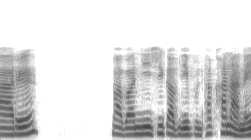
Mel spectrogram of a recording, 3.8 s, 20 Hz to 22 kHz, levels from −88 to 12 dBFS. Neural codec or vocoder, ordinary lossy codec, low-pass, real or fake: none; AAC, 24 kbps; 5.4 kHz; real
